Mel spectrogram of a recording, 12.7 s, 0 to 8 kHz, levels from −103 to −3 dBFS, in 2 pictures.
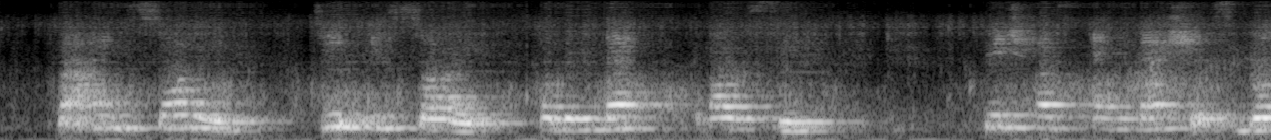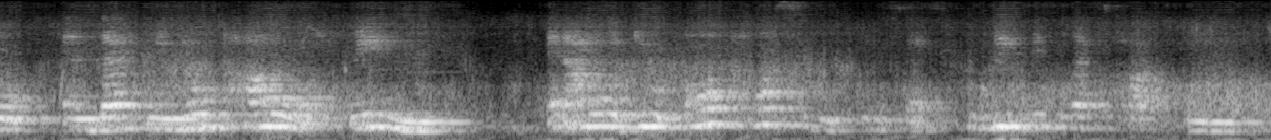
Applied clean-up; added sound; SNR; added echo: neural separator model SepFormer DNS4.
